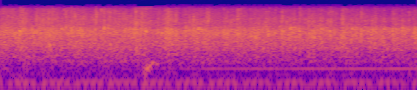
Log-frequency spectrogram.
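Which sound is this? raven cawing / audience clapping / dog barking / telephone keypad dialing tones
audience clapping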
